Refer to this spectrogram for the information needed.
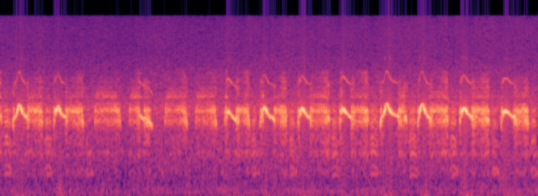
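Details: White-fronted bee-eater recorded close up, date unknown, uttering quick chirping notes in a fast run of about two and a half per second, slightly uneven in spacing, with a second voice seemingly overlapping; no other sounds.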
